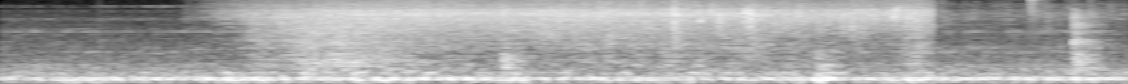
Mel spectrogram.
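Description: Food sizzles loudly in hot oil in a frying pan.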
